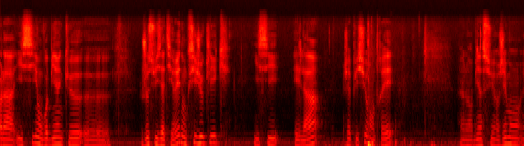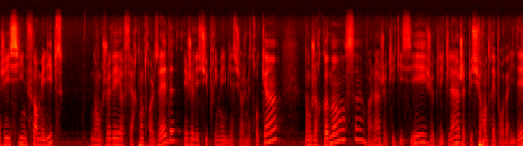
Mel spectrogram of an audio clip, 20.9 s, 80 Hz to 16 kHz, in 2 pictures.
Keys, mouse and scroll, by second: 4.6 click, 6.1 click, 7.5 Return, 13.3 ctrl+z, 14.1 ctrl+click, 15.5 click, 17.1 click, 18.9 click, 20.1 Return.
